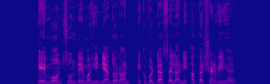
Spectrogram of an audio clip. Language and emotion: Punjabi, neutral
